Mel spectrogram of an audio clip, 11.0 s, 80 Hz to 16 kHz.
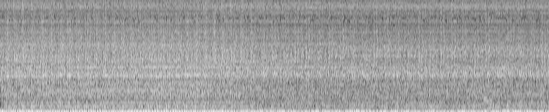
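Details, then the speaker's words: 1978 Dodge D150 with a 318 LA V8, first start after a couple of years sitting. An uneven, lumpy idle with irregular thumps about three per second. Running rough, and the crew say the ignition timing is a little advanced. "everyone timing a little off what do it Loose hangang no it's not loose it's Advanced very Advanced not very Advanced it's a little Advanced"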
